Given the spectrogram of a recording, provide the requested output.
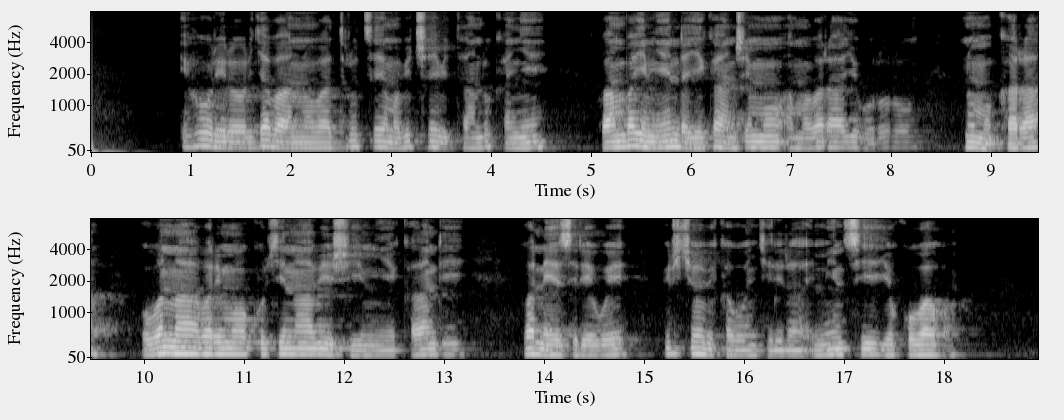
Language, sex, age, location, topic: Kinyarwanda, female, 18-24, Kigali, health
